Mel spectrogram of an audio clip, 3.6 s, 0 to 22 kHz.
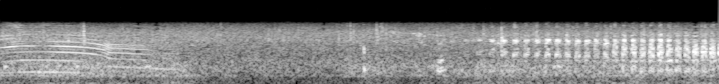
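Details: Royal albatross at the Taiaroa Head colony, evening of 11 October 2021, early in the season when mostly males wait for mates: a brief harmonic moaning call, then a run of rapid pulsed clattering sounds.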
